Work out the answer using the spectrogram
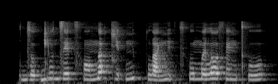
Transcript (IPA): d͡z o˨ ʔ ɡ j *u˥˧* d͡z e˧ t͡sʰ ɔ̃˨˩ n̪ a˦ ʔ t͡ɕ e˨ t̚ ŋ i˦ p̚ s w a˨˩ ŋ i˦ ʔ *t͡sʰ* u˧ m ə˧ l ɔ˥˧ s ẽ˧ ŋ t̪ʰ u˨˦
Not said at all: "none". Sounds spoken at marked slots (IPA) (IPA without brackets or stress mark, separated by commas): u˥˧, t͡sʰ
